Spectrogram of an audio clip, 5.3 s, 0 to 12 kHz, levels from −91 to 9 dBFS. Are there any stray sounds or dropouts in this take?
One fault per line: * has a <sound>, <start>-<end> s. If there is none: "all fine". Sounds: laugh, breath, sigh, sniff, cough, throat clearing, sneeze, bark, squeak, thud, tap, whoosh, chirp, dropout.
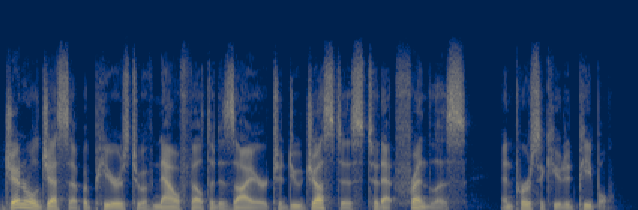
all fine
